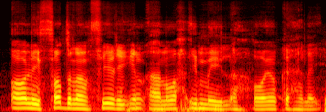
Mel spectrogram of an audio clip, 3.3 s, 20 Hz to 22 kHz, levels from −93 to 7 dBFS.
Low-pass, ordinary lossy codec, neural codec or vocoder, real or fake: none; none; codec, 44.1 kHz, 7.8 kbps, Pupu-Codec; fake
